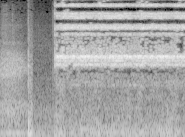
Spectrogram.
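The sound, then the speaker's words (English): After a short quiet moment, a shrill electronic tune starts up, a loud, steady high-pitched beeping that sounds like Jingle Bells played by a tinny chip, with no one talking over it. “Is that Jingle Bells?”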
